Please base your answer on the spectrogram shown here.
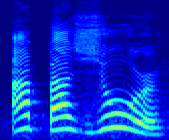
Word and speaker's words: abajur: A palavra abajur, abajur, terminado em R, nós temos o jur.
